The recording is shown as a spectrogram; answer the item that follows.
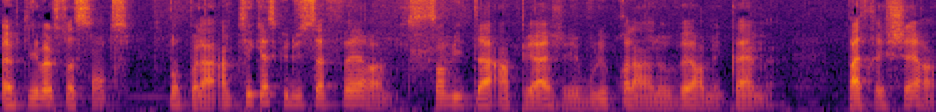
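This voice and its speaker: The speech moves at a fairly slow pace. Its intonation is fairly even. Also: man. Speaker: gaming youtuber. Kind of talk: gameplay commentary. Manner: casual, hesitant with fillers.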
